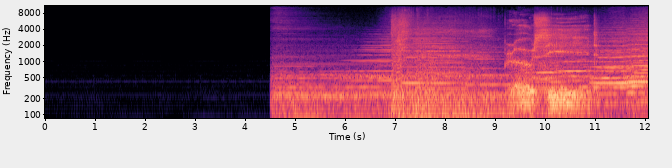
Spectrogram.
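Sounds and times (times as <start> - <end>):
dramatic orchestral trailer music: 4.5 - 12.0
deep growling roar: 8.0 - 11.1.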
